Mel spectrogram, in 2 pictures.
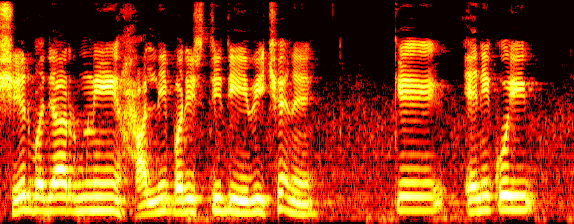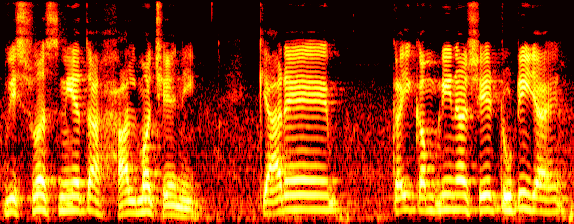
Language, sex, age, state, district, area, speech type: Gujarati, male, 60+, Gujarat, Aravalli, urban, spontaneous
